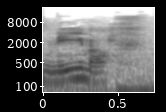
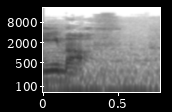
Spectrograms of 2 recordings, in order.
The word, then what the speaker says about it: Nemoth: The actual spelling of it, it's Nemoth. – Is it? – Yeah. The spelling is MN. The M is silent. It's like mnemonic. – Alright, okay. – So it's Nemoth.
